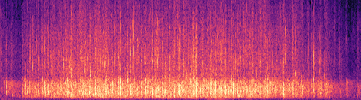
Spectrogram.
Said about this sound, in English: A round of applause, please, for CEO of World Snooker Tour, Simon Browne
